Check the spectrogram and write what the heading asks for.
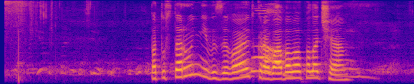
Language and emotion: Russian, neutral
